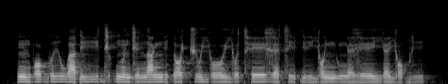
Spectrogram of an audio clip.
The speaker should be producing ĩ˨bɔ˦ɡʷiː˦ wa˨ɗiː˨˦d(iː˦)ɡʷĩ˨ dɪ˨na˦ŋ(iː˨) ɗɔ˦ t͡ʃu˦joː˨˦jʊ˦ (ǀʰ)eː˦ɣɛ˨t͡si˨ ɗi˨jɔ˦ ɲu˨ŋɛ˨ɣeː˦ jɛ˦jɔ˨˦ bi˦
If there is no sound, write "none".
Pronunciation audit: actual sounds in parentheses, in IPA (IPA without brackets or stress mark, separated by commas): i˦, i˨, tʰ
